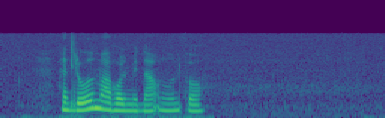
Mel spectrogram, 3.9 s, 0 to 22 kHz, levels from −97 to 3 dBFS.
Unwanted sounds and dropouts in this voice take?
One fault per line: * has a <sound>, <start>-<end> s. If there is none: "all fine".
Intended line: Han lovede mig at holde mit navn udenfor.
all fine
